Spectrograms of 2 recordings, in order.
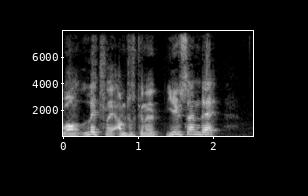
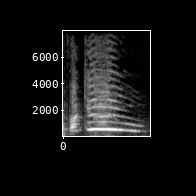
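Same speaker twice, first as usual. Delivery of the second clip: much higher, loud delighted shout; excited thanks; 11 dB louder than usual. Real, not acted. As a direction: burst out with thrilled gratitude. Thanks viewer for her collection.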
